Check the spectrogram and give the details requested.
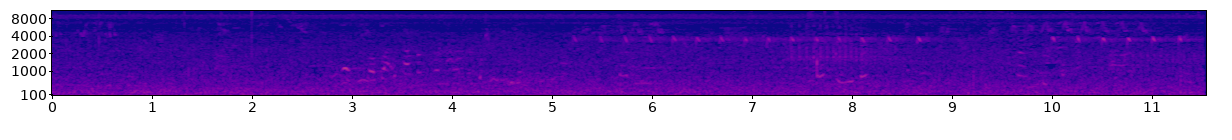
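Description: Faint lakeside ambience with a bird repeating short, high chirps, about five a second, in a run starting about five seconds in and again near the end.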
